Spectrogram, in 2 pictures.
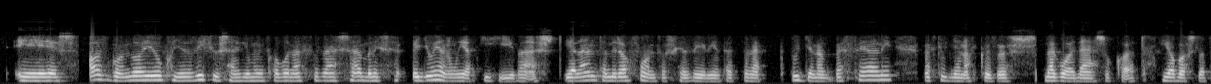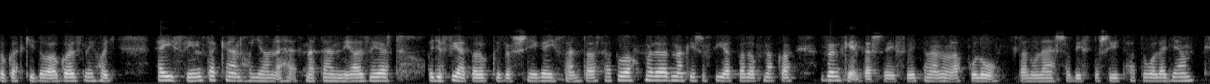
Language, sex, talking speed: Hungarian, female, 120 wpm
